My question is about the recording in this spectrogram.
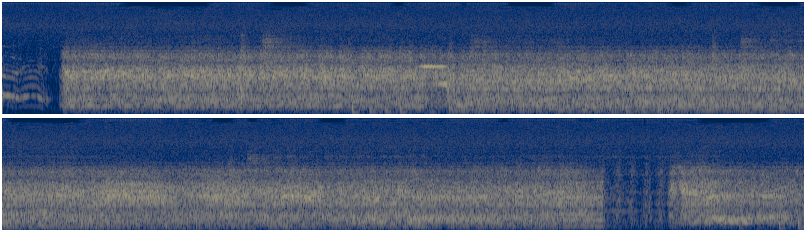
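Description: A noisecore band playing live: a dense, unbroken wall of distorted electric guitar noise kicks in about half a second in. It breaks off briefly near the end, then returns for a short burst.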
